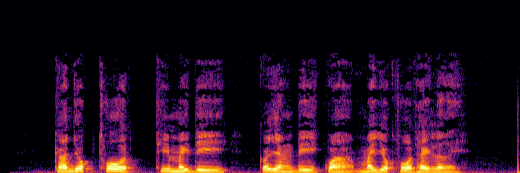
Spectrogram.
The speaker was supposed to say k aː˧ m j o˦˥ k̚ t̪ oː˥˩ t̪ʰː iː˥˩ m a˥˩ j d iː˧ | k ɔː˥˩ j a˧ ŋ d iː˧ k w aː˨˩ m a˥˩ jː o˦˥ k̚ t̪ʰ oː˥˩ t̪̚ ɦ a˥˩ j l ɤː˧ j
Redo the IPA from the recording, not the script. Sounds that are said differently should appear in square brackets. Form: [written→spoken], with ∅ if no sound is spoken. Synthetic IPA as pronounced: k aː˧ [m→n] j o˦˥ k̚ [t̪→t̪ʰ] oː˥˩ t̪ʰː iː˥˩ m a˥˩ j d iː˧ | k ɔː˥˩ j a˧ ŋ d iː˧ k w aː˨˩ m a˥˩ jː o˦˥ k̚ t̪ʰ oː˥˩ t̪̚ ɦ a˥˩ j l ɤː˧ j

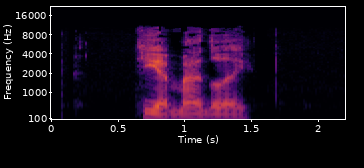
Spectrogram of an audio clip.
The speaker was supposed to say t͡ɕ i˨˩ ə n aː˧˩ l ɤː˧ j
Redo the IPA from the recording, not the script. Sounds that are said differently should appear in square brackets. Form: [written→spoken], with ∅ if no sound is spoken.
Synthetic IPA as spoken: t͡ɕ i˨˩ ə [n→m] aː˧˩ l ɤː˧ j

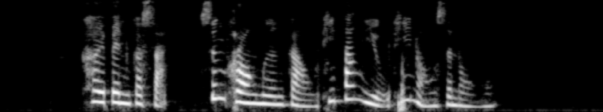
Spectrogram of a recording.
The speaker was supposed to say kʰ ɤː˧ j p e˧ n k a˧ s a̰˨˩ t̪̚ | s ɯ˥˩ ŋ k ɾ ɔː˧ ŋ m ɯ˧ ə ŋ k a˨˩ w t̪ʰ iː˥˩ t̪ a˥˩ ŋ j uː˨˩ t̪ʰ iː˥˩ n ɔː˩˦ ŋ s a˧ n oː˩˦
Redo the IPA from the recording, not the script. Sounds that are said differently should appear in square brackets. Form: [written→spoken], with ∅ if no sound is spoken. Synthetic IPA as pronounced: kʰ ɤː˧ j p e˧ n k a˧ s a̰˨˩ t̪̚ | s ɯ˥˩ ŋ [k→kʰ] ɾ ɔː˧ ŋ m ɯ˧ ə ŋ k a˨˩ w t̪ʰ iː˥˩ t̪ a˥˩ ŋ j uː˨˩ t̪ʰ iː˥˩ n ɔː˩˦ ŋ s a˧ n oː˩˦

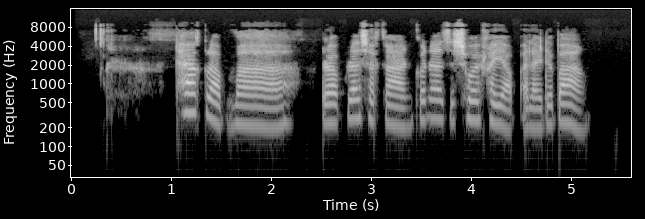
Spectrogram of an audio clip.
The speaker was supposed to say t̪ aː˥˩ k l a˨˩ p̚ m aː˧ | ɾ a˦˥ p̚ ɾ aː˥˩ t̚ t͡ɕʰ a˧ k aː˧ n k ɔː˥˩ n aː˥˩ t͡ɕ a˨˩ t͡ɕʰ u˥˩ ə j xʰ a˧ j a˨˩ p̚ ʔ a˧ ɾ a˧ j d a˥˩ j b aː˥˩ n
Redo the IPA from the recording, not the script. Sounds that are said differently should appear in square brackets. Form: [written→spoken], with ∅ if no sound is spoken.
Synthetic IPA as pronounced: [t̪→t̪ʰ] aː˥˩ k l a˨˩ p̚ m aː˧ | ɾ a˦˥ p̚ ɾ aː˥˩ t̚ t͡ɕʰ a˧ k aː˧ n k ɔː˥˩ n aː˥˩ t͡ɕ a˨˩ t͡ɕʰ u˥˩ ə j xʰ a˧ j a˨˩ p̚ ʔ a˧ ɾ a˧ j d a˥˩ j b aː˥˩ [n→ŋ]

